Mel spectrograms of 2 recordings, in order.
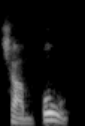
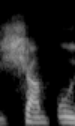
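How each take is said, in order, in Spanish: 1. La palabra empieza con un sonido 'ch' fuerte. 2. La palabra empieza con un sonido 'sh' suave. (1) "dicen champú" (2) "en vez de decir shampoo"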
